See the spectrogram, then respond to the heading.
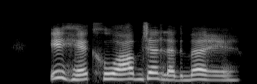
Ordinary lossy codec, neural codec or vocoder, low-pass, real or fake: AAC, 64 kbps; codec, 16 kHz, 0.8 kbps, ZipCodec; 7.2 kHz; fake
